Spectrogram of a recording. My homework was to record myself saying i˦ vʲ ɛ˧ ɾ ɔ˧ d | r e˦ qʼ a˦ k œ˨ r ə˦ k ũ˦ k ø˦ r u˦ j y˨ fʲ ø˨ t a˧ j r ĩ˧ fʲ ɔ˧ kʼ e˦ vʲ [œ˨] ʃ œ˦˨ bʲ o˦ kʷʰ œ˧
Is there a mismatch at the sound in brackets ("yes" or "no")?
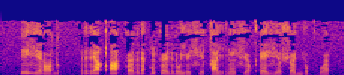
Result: no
